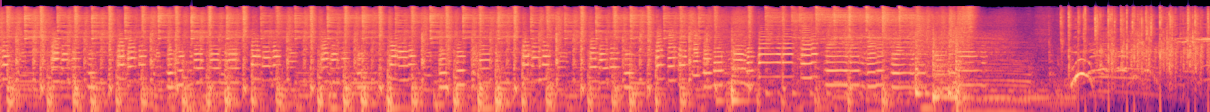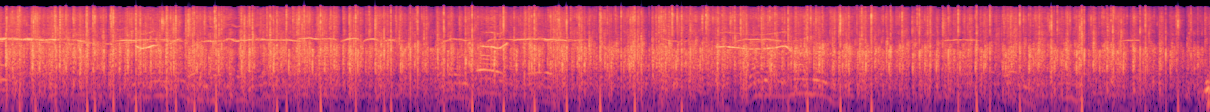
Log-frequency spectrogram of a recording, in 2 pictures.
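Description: A jazz trio of trumpet, double bass and drum kit plays the final bars of a tune, all stopping together about twelve seconds in. After a brief lull, an audience applauds steadily for the rest.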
